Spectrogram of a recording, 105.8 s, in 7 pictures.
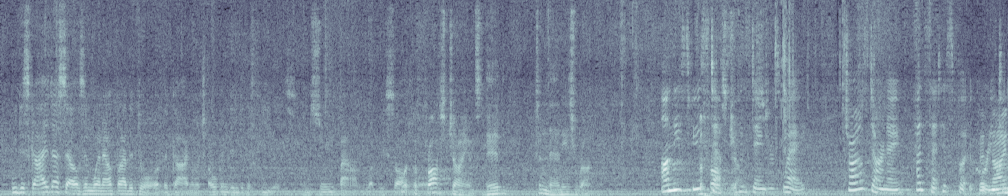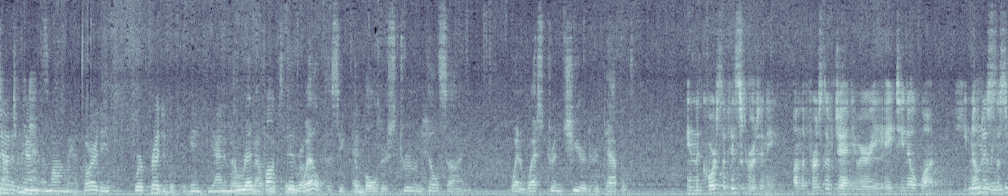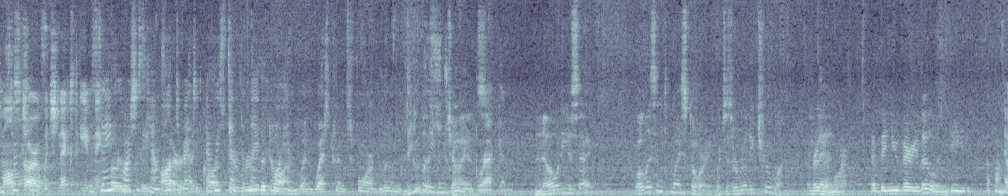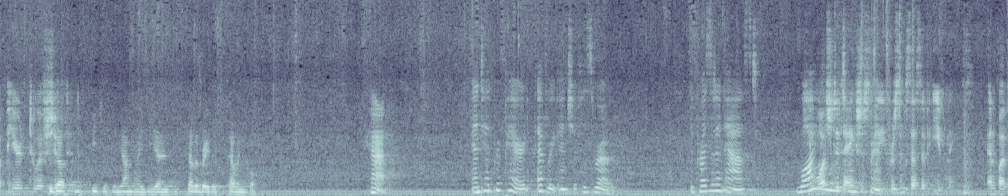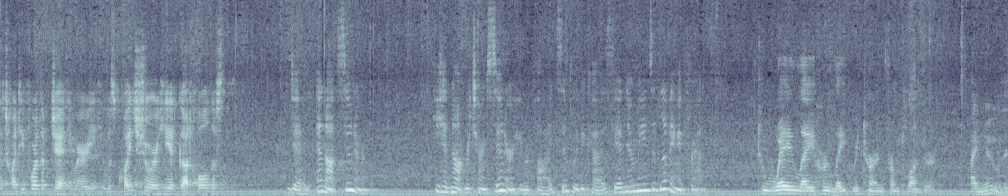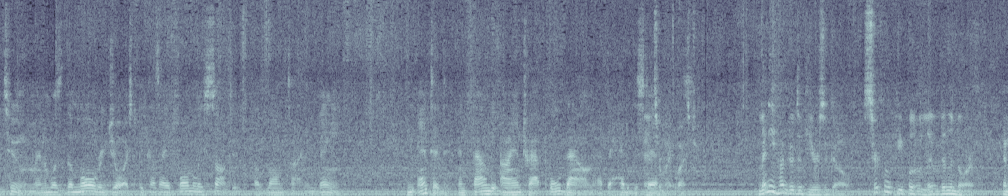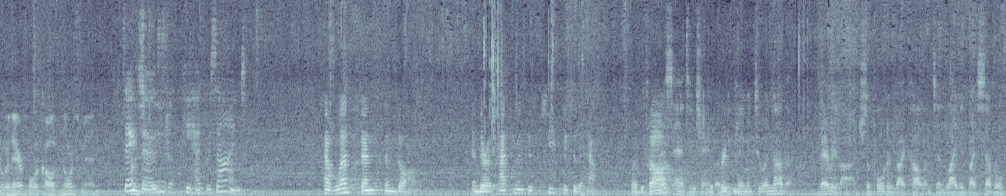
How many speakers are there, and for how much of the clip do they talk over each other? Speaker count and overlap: six, about 18%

